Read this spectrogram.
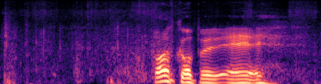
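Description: A man speaks close up, calmly.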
